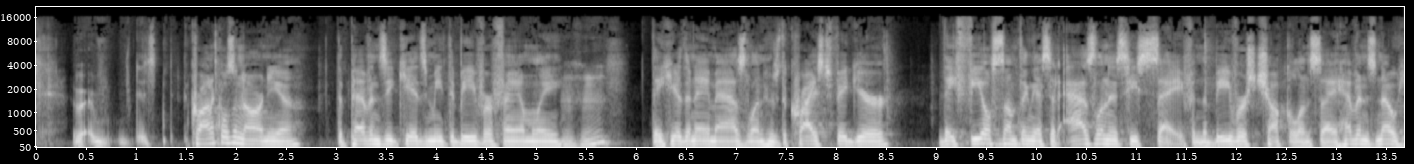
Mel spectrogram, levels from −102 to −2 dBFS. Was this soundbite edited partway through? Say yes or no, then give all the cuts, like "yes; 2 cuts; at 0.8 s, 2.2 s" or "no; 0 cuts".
no; 0 cuts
